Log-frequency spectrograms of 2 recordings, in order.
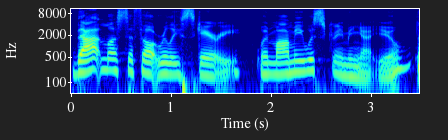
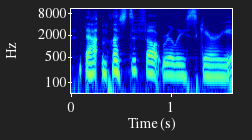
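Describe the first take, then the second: First: Said in the usual way. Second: Softer, tender, with a small laugh; a tender, softer take on the apology to the child; gentle apology. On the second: Shown as a demonstration. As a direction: soothe the child softly. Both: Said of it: "Acknowledge the impact and say".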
